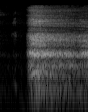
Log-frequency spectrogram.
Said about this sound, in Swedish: Om ni undrar vem som snarkar så är det inte Luna. Det är alltså våran Frenchie här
